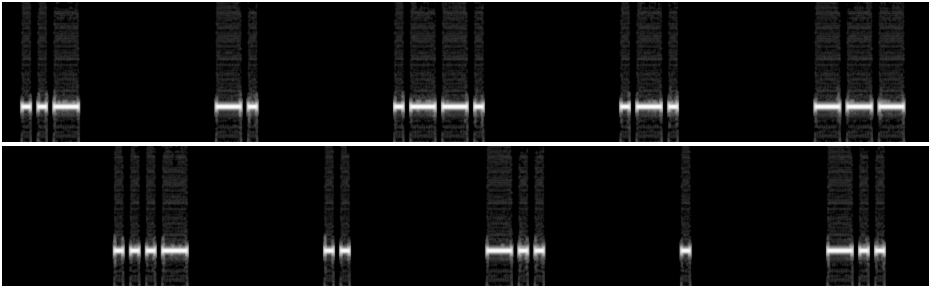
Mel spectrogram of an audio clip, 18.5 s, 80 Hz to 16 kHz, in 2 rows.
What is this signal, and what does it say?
Morse code, heard as a keyed tone, about 15 wpm, spaced as for 5 wpm, 1000 Hz. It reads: UNPROVIDED
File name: qotdfiles / 5wpm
